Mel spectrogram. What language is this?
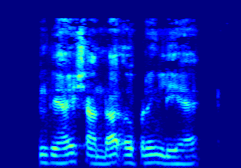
Urdu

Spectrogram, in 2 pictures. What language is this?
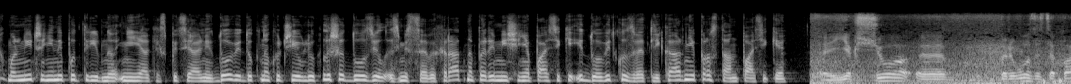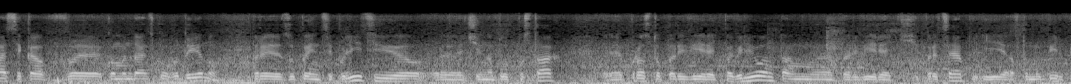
Ukrainian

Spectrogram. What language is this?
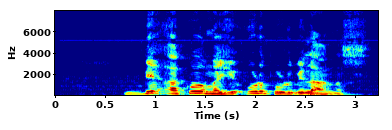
Kohistani Shina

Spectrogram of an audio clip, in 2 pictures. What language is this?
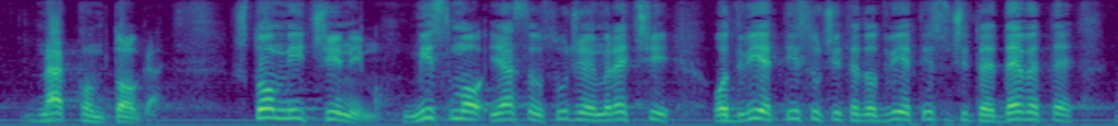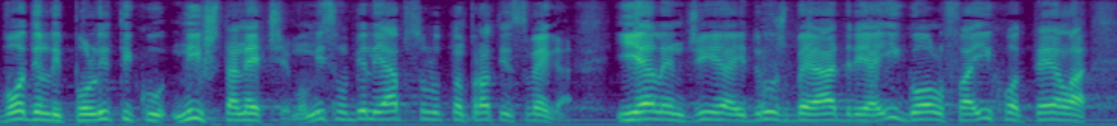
Croatian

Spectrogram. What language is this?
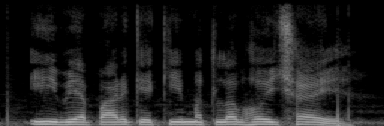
Magahi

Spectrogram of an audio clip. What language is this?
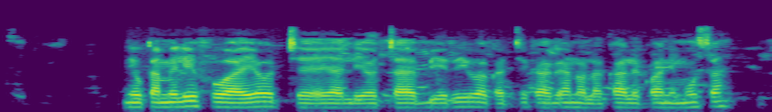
Swahili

